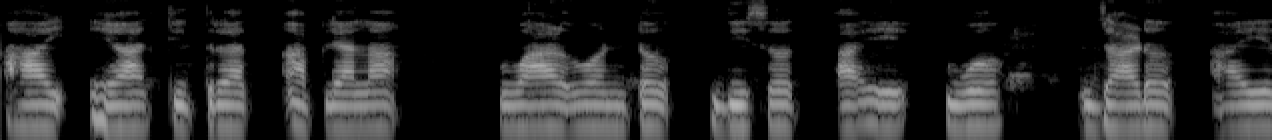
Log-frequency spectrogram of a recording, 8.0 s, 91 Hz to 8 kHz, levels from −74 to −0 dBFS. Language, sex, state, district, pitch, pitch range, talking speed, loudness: Marathi, male, Maharashtra, Dhule, 140 Hz, 140-145 Hz, 75 wpm, -33 LUFS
